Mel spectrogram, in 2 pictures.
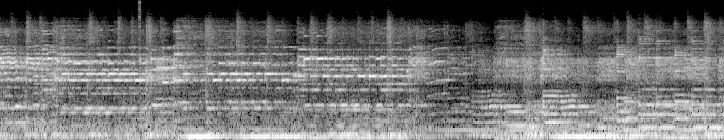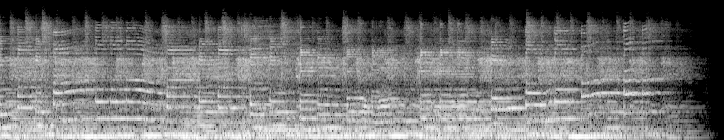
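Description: Electric guitars playing band music. It dips briefly about six seconds in, comes back fuller and louder, and stops abruptly near the end.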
